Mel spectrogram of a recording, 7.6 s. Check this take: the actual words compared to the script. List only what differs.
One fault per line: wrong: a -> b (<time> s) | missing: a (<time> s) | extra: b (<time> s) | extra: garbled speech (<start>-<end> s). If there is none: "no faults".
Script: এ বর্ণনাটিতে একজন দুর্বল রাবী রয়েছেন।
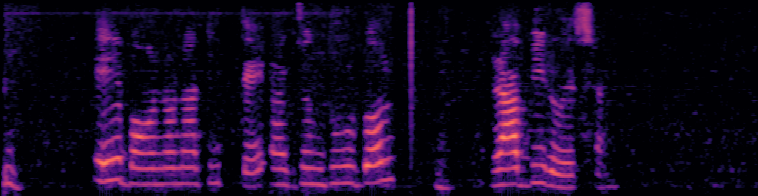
no faults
